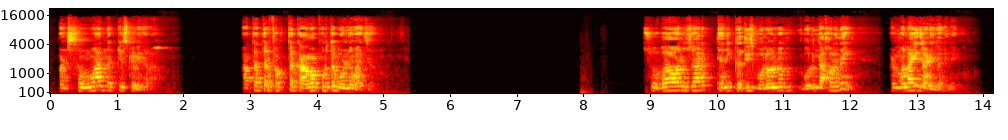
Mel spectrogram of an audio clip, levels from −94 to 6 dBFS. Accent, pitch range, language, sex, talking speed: native, 110-185 Hz, Marathi, male, 60 wpm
